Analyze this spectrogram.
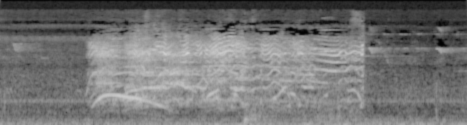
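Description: Young boys shout an appeal outdoors.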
